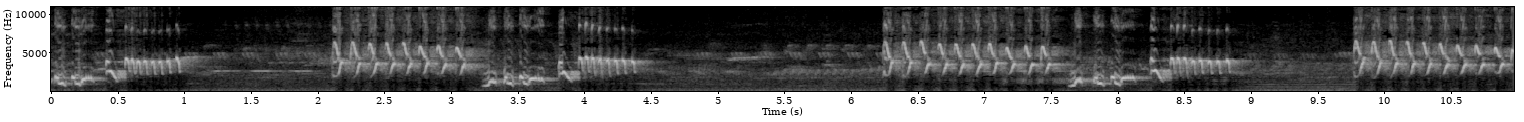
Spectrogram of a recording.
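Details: White-rumped shama singing with imitations, firing off long prenjak-style 'tirrr' trills: bright rapid high trills alternate with sharp descending whistled notes, in bursts separated by short pauses.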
